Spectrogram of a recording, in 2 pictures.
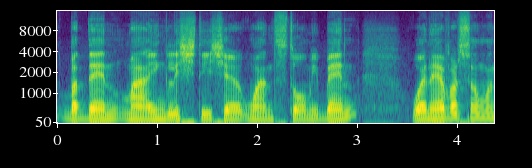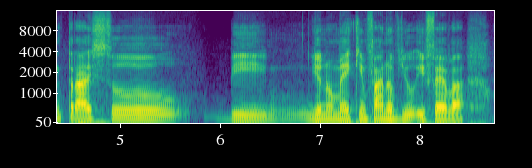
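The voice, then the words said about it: Strong Spanish accent. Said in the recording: “I have a strong accent, a Spanish accent.”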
